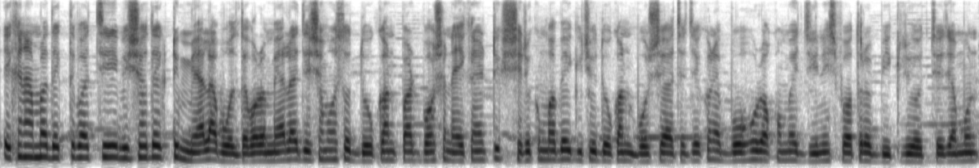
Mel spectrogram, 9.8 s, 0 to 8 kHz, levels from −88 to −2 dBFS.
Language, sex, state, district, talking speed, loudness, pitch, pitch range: Bengali, male, West Bengal, Purulia, 180 wpm, -16 LUFS, 150 Hz, 140-165 Hz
